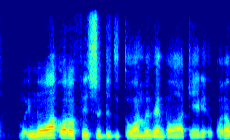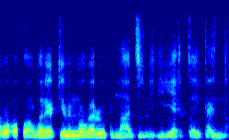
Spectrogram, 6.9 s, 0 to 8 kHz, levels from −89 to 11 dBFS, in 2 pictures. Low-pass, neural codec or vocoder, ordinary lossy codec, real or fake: 7.2 kHz; codec, 16 kHz, 0.5 kbps, FunCodec, trained on Chinese and English, 25 frames a second; none; fake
